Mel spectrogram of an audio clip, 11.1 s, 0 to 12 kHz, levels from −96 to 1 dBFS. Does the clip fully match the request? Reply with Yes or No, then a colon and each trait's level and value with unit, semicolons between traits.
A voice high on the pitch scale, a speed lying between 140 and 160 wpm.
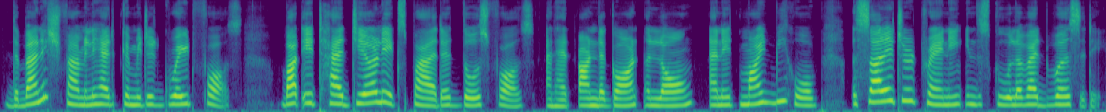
No: high, 245 Hz; average, 175 wpm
